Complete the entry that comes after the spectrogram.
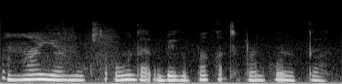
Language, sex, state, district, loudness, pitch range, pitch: Garo, female, Meghalaya, West Garo Hills, -13 LUFS, 195-215 Hz, 205 Hz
